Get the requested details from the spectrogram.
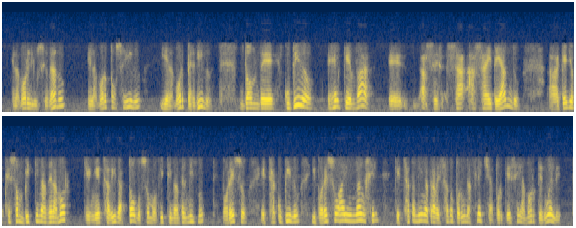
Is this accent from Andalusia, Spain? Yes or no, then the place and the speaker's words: yes; Seville, Andalusia, Spain; algo que te explica la historia de mi tierra, el Ayuntamiento de Sevilla.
